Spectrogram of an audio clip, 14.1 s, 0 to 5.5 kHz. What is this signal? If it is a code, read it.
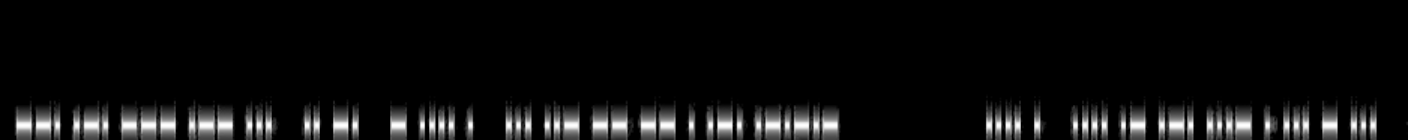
Morse code, heard as a keyed tone, about 25 wpm, 600 Hz. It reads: GROWS IN THE SUMMER. HE HARVESTS
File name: SS111 25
